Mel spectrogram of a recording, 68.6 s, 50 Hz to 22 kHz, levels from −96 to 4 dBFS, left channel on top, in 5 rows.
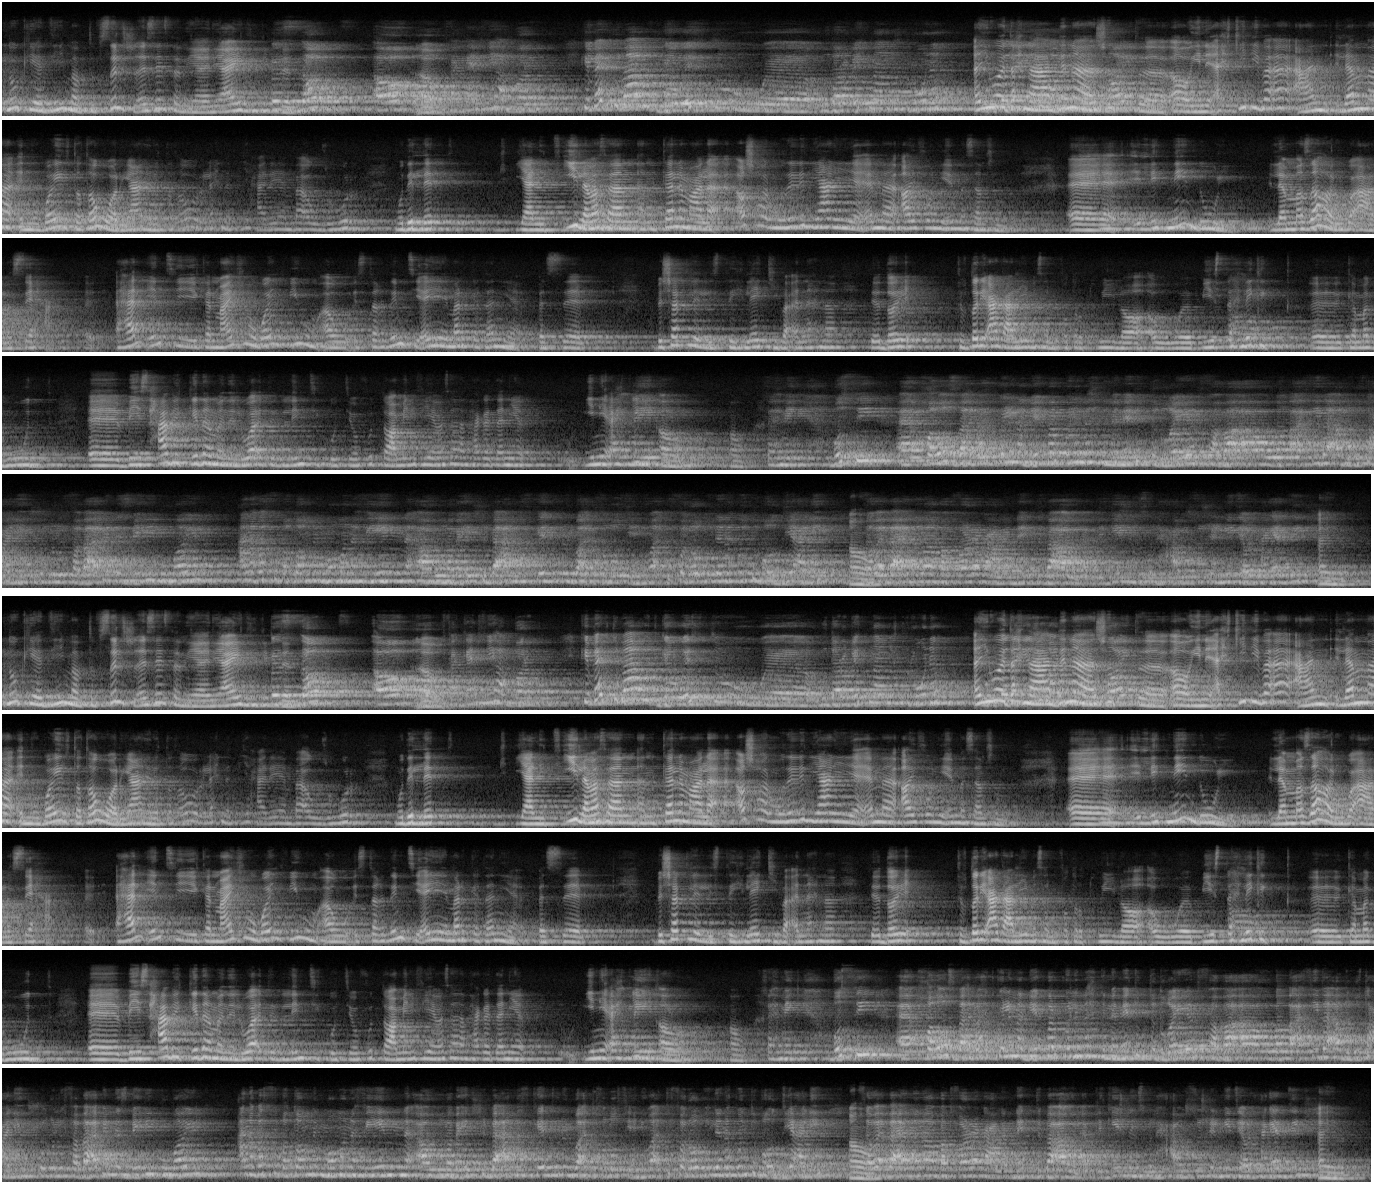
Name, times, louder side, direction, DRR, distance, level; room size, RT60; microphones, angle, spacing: voice 1, 0.0-3.0 4.2-4.6 9.7-17.3 17.7-18.1 18.5-23.8 24.4-26.0 26.4-28.0 28.3-33.3 33.9-35.8 36.1-36.5 37.0-40.1 40.5-41.6 42.0-46.4 46.7-48.1 48.4-48.6 63.4-63.7 68.0-68.3, right 2 dB, 15° right, 8 dB, 0.3 m, -25 dB
voice 2, 2.5-3.2 3.7-4.3 4.6-5.3 5.8-9.4 9.8-11.3 19.5-19.8 24.7-25.0 39.7-40.0 47.2-48.1 48.8-56.9 57.2-68.3, right 1 dB, 70° right, -3 dB, 1.5 m, -26 dB
10.5 x 5.7 x 7.1 m, 2.5 s
head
